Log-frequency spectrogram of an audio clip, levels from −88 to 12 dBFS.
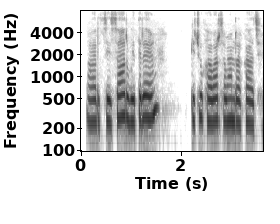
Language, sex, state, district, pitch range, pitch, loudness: Bengali, female, West Bengal, Jhargram, 245-285 Hz, 255 Hz, -15 LUFS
